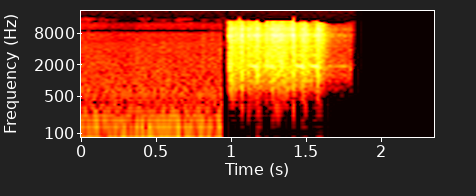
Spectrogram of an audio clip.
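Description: A camera shutter click about a second in, short and bright, over a low steady background rumble.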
